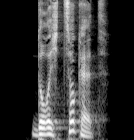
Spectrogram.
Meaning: second-person plural subjunctive I of durchzucken
- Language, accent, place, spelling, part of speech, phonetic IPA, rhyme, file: German, Germany, Berlin, durchzucket, verb, [dʊʁçˈt͡sʊkət], -ʊkət, De-durchzucket.ogg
